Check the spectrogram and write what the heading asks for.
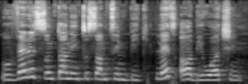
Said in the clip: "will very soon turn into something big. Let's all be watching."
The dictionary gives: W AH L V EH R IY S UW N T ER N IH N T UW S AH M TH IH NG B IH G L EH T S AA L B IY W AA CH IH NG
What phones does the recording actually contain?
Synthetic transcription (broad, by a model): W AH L V EH R IY S UW N T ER N IH N T UW S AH M T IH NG B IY G L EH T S AA L B IY W AA CH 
